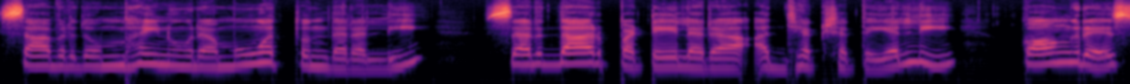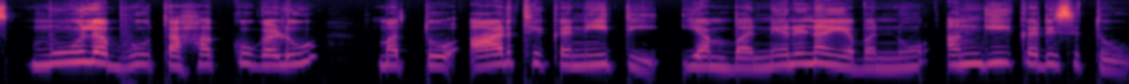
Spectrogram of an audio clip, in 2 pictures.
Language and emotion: Kannada, neutral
